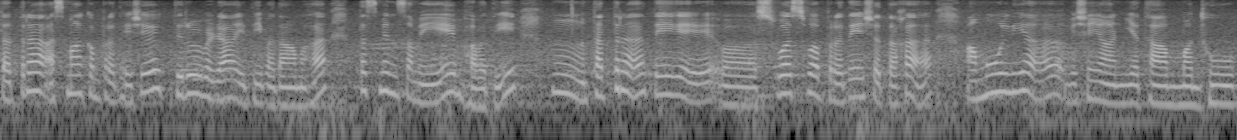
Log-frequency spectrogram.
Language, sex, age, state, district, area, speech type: Sanskrit, female, 45-60, Tamil Nadu, Chennai, urban, spontaneous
